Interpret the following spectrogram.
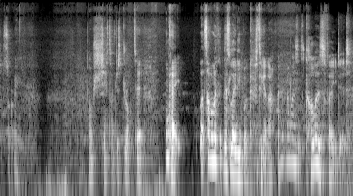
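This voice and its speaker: A man in his twenties with a slightly high voice vlogs casually into a handheld phone, rambling and restarting sentences as he moves through his grandparents' house and garden. Background noise is present.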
